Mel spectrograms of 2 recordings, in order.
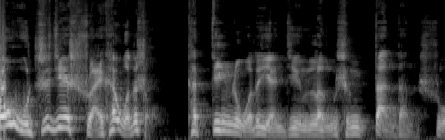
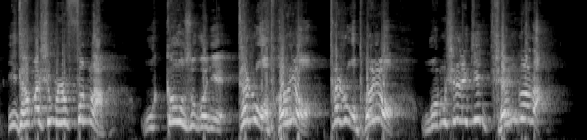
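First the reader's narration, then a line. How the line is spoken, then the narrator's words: Loud furious scolding. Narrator (Chinese): 红着眼睛大声的呵斥他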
